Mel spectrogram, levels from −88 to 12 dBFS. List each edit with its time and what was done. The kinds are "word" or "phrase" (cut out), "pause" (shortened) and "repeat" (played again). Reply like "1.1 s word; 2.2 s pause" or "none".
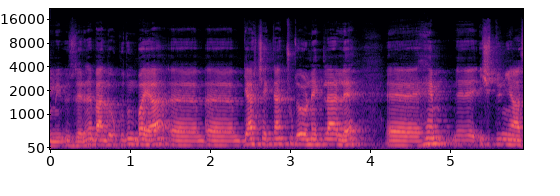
1.9 s repeat; 3.1 s word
